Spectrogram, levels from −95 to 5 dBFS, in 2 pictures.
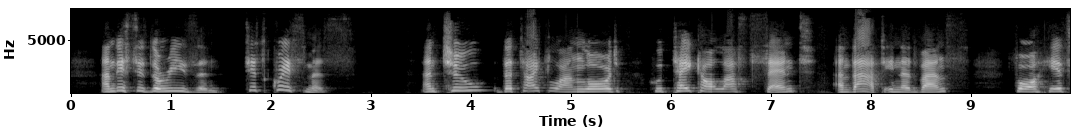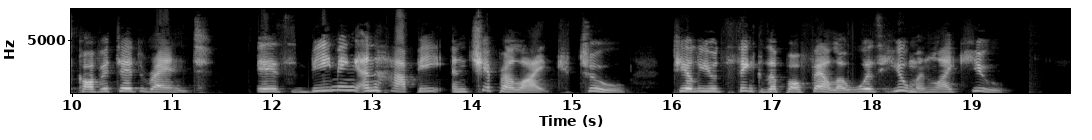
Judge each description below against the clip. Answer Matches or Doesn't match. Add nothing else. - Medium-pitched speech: Doesn't match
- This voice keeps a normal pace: Doesn't match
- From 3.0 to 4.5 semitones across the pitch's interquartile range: Matches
